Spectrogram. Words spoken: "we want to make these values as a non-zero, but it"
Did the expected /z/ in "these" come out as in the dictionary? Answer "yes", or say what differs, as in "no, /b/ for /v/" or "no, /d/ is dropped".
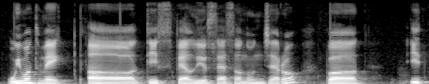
no, /s/ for /z/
